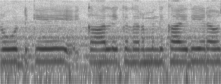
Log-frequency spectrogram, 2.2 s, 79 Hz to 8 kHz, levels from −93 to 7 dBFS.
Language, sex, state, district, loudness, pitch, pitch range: Hindi, female, Uttar Pradesh, Ghazipur, -24 LUFS, 270 Hz, 265-270 Hz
